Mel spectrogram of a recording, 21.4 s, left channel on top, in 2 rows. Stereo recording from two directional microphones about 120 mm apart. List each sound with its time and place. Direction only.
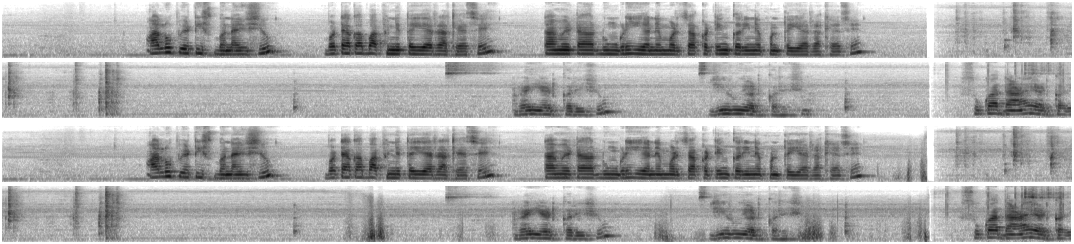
1.5 s speech: 60° left (ahead or behind)
3.2 s speech: 80° left; by 8.6 s 45° left (ahead or behind)
15.8 s speech: 35° left (ahead or behind)
17.7 s speech: 35° left (ahead or behind)
20.4 s speech: 5° left (ahead or behind)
